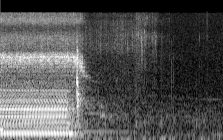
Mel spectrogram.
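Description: Battery-powered SHURFLO electric water pump running with a steady hum and spray hiss, then cutting off suddenly about three-quarters of a second in as it is switched off.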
